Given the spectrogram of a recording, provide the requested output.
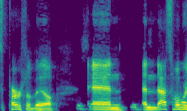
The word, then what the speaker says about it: Purcellville: per- it, yeah, it's it's spelled Purcellville, but that those L's in the middle, people just it's Percival.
